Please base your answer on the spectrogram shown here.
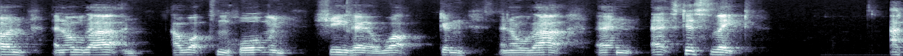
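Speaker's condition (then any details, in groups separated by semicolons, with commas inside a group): Cerebral palsy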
